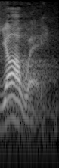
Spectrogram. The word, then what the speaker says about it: Yahweh: For example, in the Old Testament, God refers to himself as I Am, which in Hebrew is pronounced Yahweh, a name that reflects God's eternal nature, no beginning and no end.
